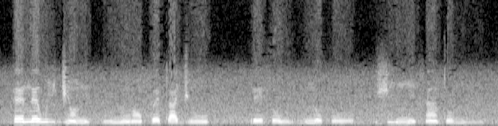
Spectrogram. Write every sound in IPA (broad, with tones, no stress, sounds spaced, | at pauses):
ɛ˦ n ɛ˦ w i˦ d͡ʒ ɔ̃˧ n i˨ k͡p u˨ n ũ˧ ɾ ɔ̃˦ f ɛ˧ t a˧ d͡ʒ ũ˧ | ɾ e˧ s o˨ w i˧ b u˦ n o˧ f o˨ | ʃ i˦ m ĩ˧ s ã˧ t o˨ m i˨˦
